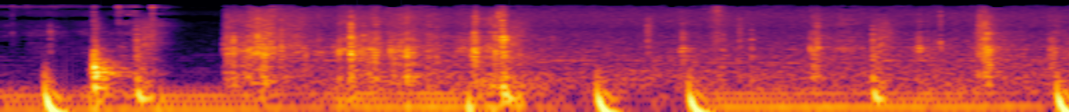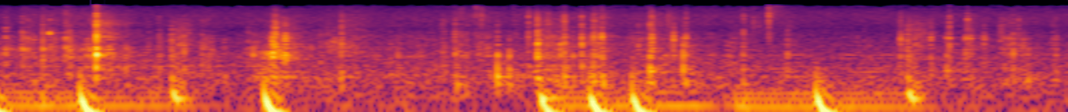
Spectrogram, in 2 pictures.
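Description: Plastic packaging of a fineliner pen set handled by hand: crinkling and small clicks and taps of fingers and nails on the plastic, over background music with a steady beat.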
